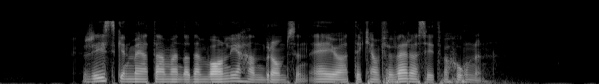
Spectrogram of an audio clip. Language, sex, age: Swedish, male, 31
